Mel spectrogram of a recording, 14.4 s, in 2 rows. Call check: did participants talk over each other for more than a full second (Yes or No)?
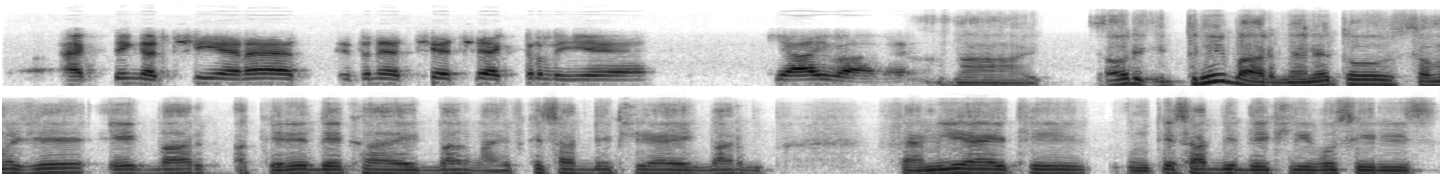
No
